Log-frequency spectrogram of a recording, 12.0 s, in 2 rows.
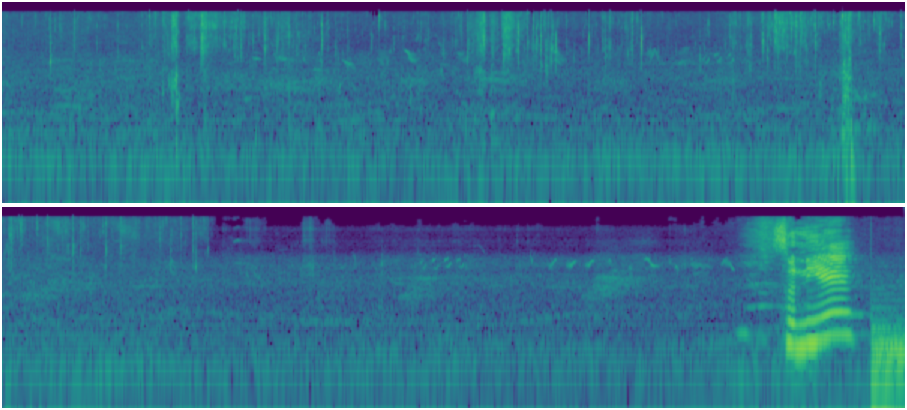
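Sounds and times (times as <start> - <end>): water splashing and dripping: 0.0 - 7.4.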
